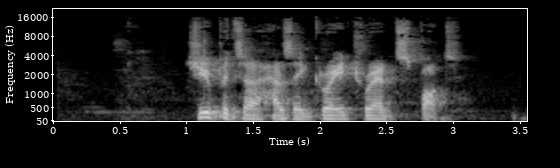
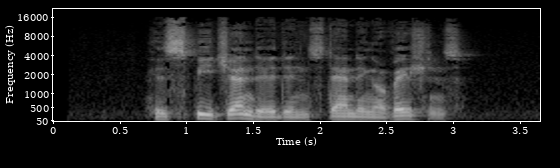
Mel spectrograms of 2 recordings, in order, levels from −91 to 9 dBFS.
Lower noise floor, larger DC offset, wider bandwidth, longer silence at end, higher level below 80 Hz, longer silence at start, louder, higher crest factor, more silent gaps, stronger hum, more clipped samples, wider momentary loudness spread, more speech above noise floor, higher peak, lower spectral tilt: second, -60 dBFS vs -68 dBFS; neither; about the same, 16 kHz vs 16 kHz; about the same, 0.55 s vs 0.6 s; first, -56 dBFS vs -76 dBFS; first, 1 s vs 0.75 s; first, -19 LUFS vs -27 LUFS; about the same, 20 dB vs 18 dB; neither; neither; neither; second, 9 LU vs 15 LU; about the same, 41 dB vs 41 dB; first, -2 dBFS vs -12 dBFS; about the same, -4.5 dB/octave vs -3.5 dB/octave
